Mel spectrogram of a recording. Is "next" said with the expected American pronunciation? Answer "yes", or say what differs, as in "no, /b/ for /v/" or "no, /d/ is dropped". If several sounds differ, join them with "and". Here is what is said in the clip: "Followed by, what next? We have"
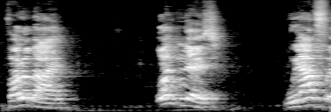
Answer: no, /k/ is dropped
